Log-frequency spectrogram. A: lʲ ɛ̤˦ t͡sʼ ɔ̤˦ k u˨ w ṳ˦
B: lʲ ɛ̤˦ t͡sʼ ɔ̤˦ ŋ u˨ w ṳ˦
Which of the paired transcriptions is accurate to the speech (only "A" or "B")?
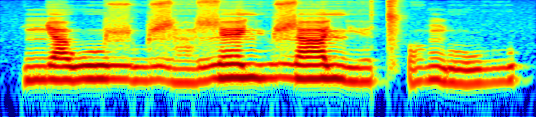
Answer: B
